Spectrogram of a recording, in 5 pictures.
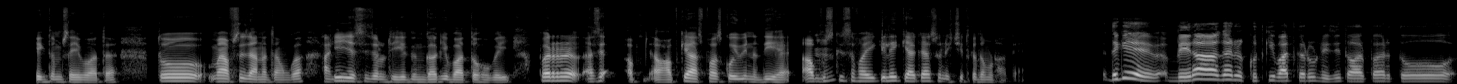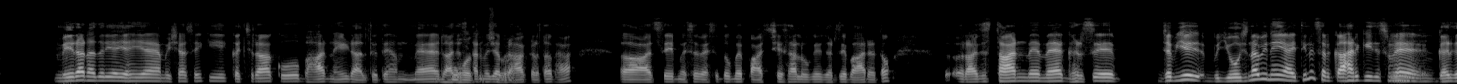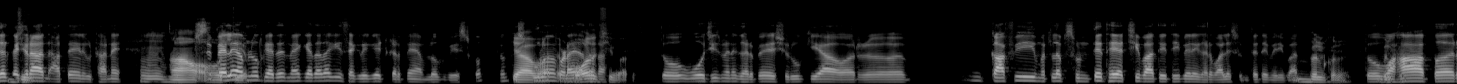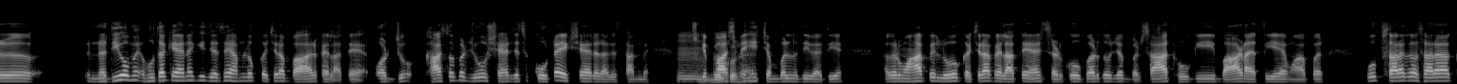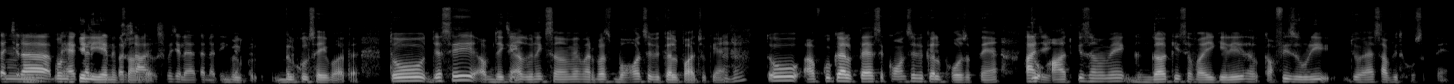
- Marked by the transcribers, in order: laughing while speaking: "सरकार की जिसमें"; in English: "सेग्रिगेट"; in English: "वेस्ट"
- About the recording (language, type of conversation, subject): Hindi, podcast, गंगा जैसी नदियों की सफाई के लिए सबसे जरूरी क्या है?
